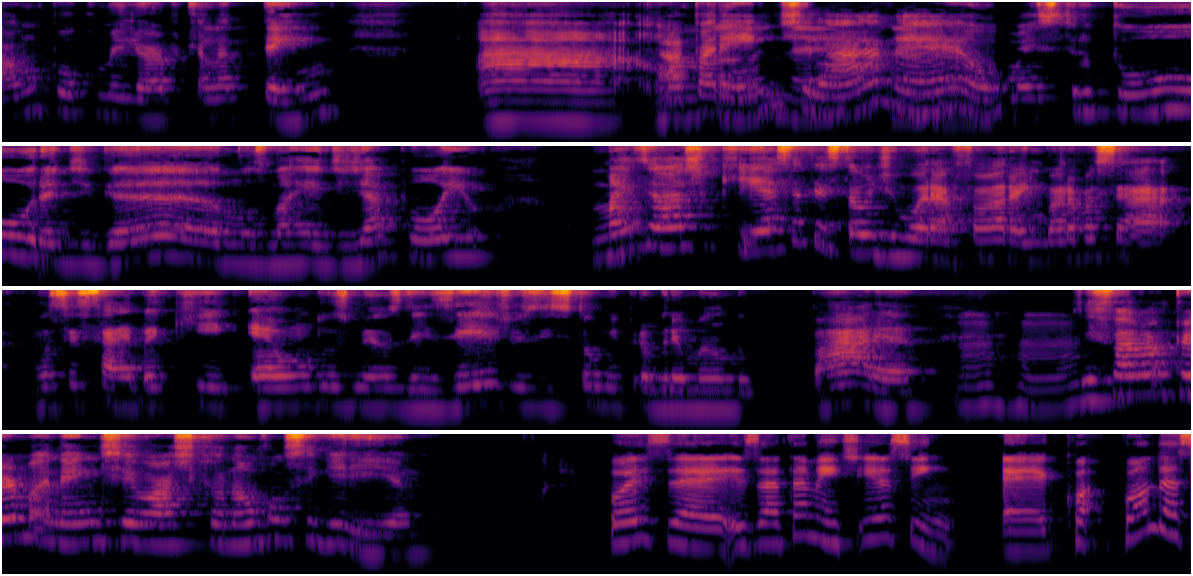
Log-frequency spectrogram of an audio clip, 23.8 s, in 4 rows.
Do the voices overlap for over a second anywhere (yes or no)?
yes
